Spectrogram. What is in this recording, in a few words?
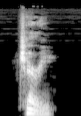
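"cherry", Australian English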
